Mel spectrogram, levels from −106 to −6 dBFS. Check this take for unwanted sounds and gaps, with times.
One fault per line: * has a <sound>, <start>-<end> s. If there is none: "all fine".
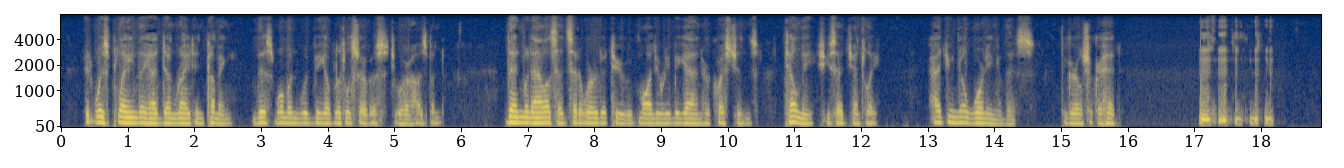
* has a laugh, 17.1-18.2 s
